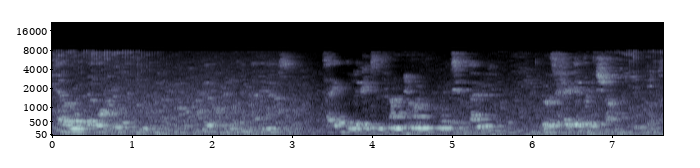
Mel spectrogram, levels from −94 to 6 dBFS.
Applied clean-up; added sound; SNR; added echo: classical method WPE with log-MMSE.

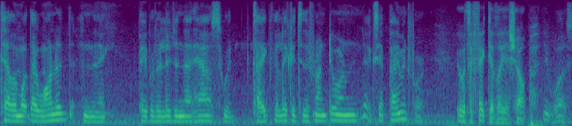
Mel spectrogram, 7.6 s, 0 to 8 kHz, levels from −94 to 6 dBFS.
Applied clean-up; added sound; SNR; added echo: none; none; none; none.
